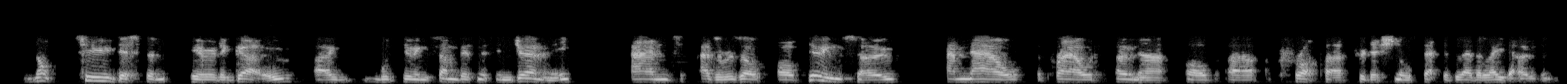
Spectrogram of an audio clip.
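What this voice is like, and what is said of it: British accent. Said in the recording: “Being British, as you can probably tell by my accent”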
